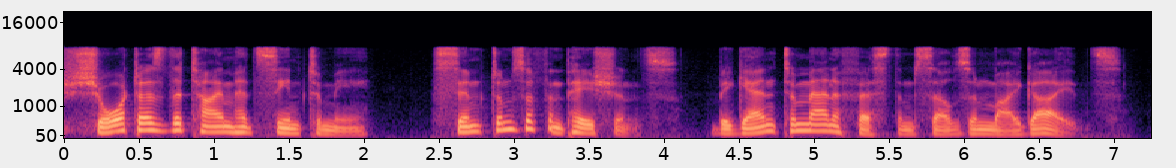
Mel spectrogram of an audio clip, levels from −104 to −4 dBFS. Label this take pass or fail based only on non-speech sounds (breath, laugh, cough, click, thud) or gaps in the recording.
pass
